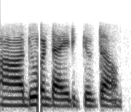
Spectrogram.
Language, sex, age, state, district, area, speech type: Malayalam, female, 30-45, Kerala, Kozhikode, urban, conversation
